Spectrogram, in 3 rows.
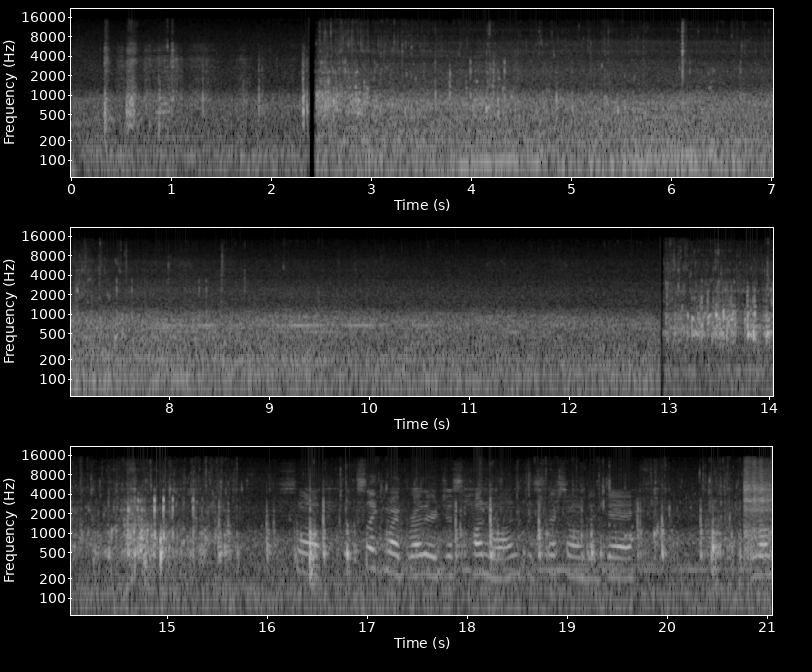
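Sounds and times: water splashing and sloshing: 0:00.3 - 0:09.1, 0:12.9 - 0:21.0
water lapping: 0:02.4 - 0:08.3, 0:13.0 - 0:21.0.

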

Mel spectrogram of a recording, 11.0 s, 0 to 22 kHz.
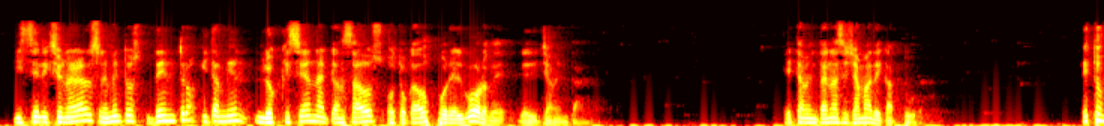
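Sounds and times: faint low background noise: 0:00.0 - 0:11.0
man narrating: 0:00.2 - 0:06.0, 0:07.9 - 0:09.2.

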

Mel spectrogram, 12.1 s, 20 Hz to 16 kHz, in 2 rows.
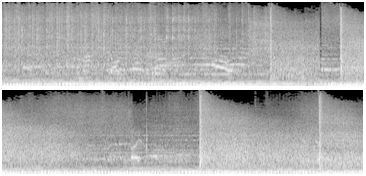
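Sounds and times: music with heavy pulsing bass: 0:00.0 - 0:12.0
sharp bang with long echo: 0:09.3 - 0:12.0.

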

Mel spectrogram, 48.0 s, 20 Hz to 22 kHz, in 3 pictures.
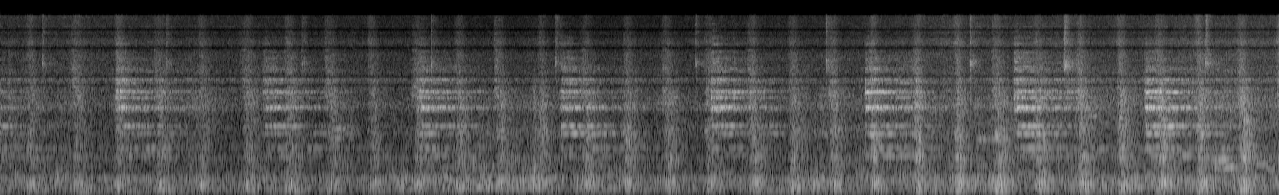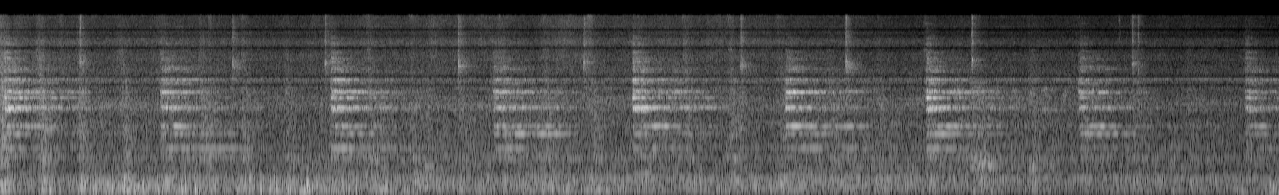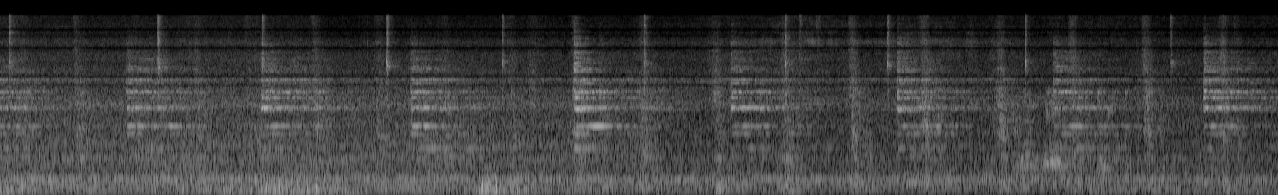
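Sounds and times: locomotive bell ringing: 0:00.0 - 0:47.9
rumble of rolling train: 0:00.0 - 0:47.9.

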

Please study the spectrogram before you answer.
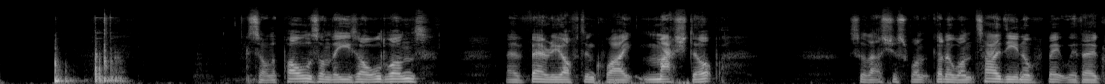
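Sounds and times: axe knocking on wooden planks: 0:00.6 - 0:01.3.

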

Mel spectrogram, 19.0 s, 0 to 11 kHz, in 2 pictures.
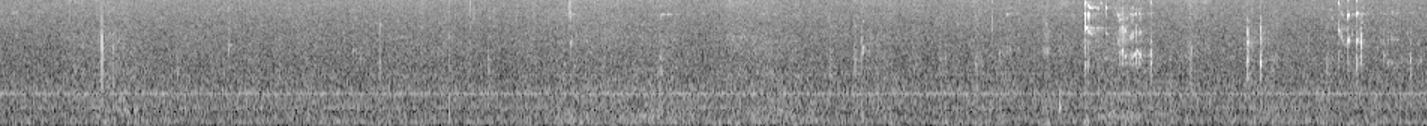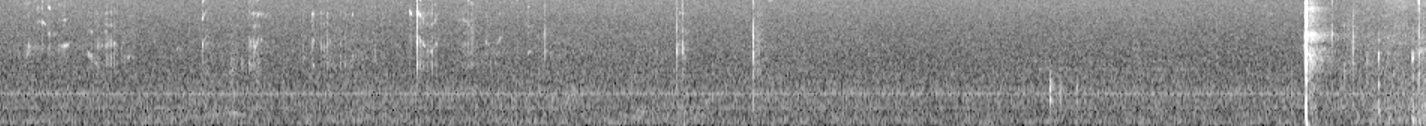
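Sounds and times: thin steady hum: 0:00.0 - 0:19.0.

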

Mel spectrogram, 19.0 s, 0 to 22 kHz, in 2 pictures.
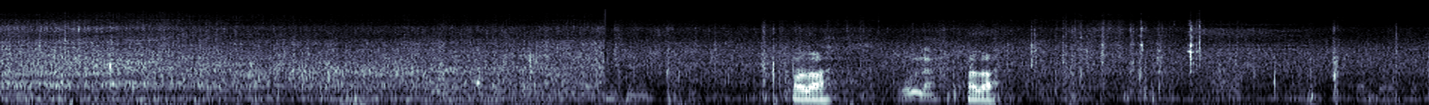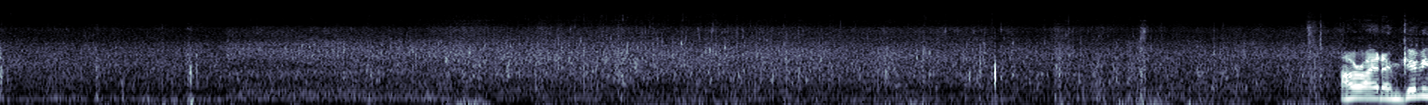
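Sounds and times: stream running over rocks: 0:00.0 - 0:19.0
footsteps on stones: 0:03.5 - 0:11.1, 0:14.8 - 0:18.5.

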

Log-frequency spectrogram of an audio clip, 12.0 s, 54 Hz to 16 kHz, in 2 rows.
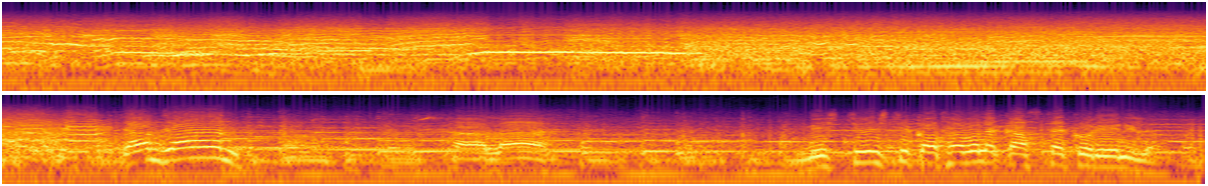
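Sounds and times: background music: 0:00.0 - 0:12.0
car engine revving: 0:03.5 - 0:06.6.

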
